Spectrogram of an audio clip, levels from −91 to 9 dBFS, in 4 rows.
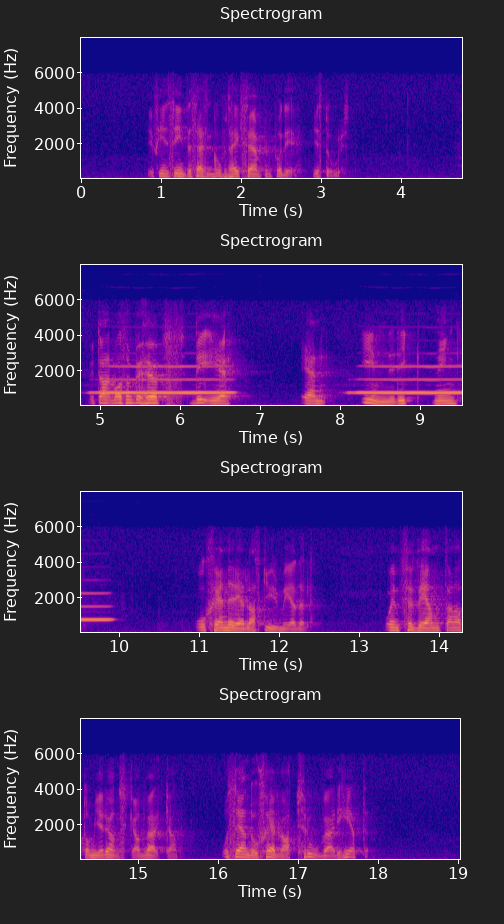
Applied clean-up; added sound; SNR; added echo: none; Wind instrument, woodwind instrument; -3 dB; none.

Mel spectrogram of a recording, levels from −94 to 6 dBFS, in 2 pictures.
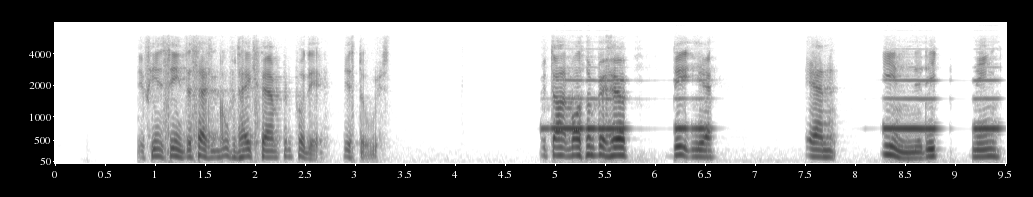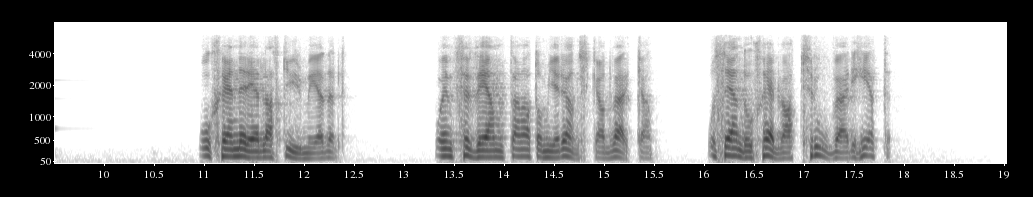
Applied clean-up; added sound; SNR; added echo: neural mask model RNNoise.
